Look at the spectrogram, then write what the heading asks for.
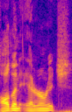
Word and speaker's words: Alden Ehrenreich: I can never pronounce his name right. I don't even know what his name is. Alden Ehrenreich.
